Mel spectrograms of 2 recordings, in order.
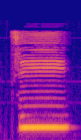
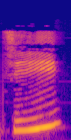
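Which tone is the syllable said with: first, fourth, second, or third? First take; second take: first; second. First: The pitch stays high and level. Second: The pitch rises from mid to high.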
